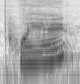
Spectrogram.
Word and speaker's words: Pueo: I think it's pronounced Pueo, perhaps.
